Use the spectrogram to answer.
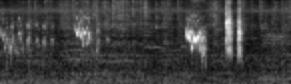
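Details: Budgerigars, two pet companion budgies singing and talking: a few short high chirps separated by pauses, ending in two quick sharp squeaks.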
